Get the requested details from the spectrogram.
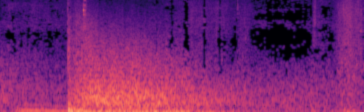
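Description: An explosion booms nearby and rumbles away.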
